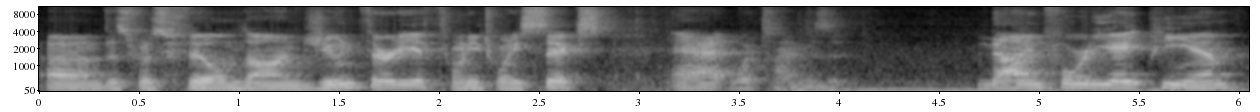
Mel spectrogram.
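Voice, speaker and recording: A man giving a casual, unscripted how-to demonstration, halting and often correcting himself as he talks. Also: mid-range voice, fairly bright tone. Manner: halting, self-correcting delivery. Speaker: host of a hobbyist demonstration video.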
